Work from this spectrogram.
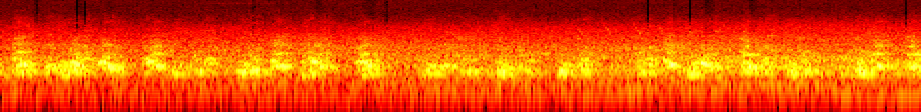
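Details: Excited barking from several sanctuary senior dogs in an outdoor yard at Old Friends Senior Dog Sanctuary as Titus walks by; dense overlapping barks and yips in quick bursts, with a faint steady hum behind.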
